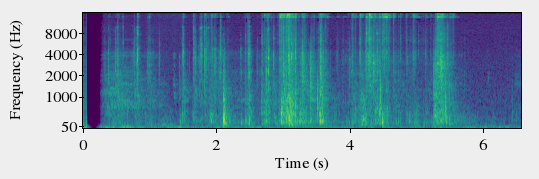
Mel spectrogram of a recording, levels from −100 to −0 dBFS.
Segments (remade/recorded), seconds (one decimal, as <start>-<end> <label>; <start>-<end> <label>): 0.0-1.0 recorded; 1.0-1.5 remade; 1.5-6.6 recorded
